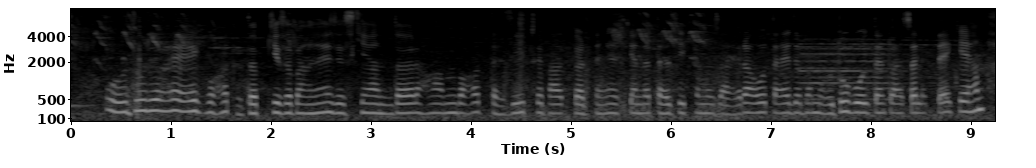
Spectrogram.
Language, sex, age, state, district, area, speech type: Urdu, female, 30-45, Uttar Pradesh, Aligarh, rural, spontaneous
